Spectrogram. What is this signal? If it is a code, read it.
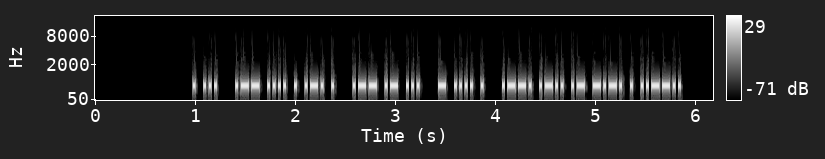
Morse code, heard as a keyed tone, about 46 wpm, 700 Hz. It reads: ES WHERE WAS THE PLACE?
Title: Sentences from Top 200 Words and Abbreviations 45wpm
